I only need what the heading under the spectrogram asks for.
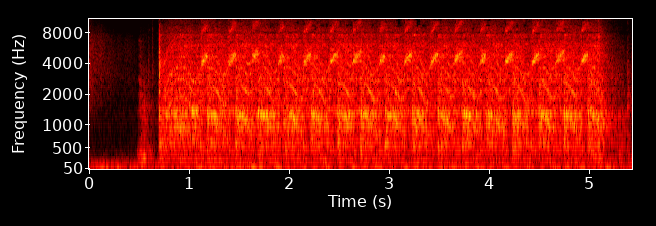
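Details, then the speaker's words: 2002 Saab 9-3 convertible, compression test over oil light at extreme heat: steady starter cranking about four seconds, even beat, no firing; readings 125–140, around 130–135 average, compression sounds even. "so everything's around 130 ish 130 to 135 is what the engine is registering on average"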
